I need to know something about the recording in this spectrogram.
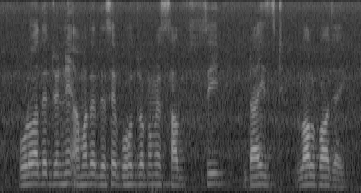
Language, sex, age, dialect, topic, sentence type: Bengali, male, 25-30, Jharkhandi, banking, statement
